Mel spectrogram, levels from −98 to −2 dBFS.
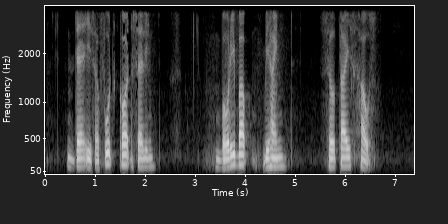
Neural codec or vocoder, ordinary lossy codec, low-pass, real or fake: none; AAC, 24 kbps; 3.6 kHz; real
